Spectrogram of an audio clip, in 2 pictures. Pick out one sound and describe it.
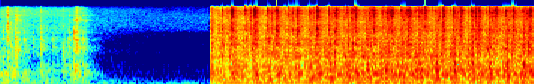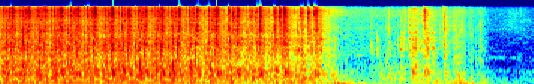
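A sewing machine runs with a fast, steady rattle.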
